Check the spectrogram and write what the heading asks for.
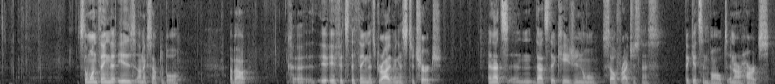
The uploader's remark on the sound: At Emmanuel Baptist Church in Fallbrook, California.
